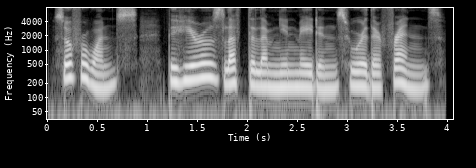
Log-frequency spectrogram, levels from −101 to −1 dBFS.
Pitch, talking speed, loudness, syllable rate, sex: 190 Hz, 190 wpm, -18 LUFS, 4.7 syllables/s, female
